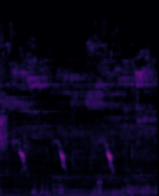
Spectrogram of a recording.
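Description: Soft clucks and short chirps from a chicken kept near wild forest animals, a few brief calls scattered over a steady low background hum, fairly close and moderately quiet.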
